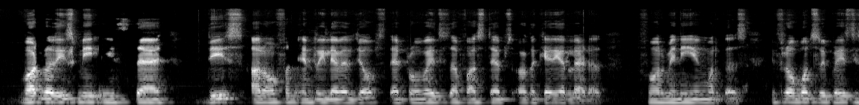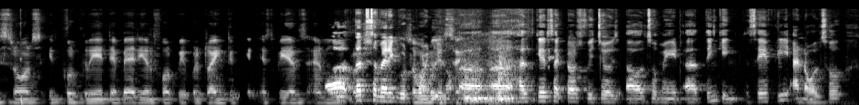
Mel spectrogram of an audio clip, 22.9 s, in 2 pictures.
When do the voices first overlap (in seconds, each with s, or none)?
15.8 s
